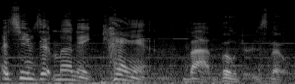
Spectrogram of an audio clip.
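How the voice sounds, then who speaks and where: An actress playing a genteel, self-satisfied older society matron in a western video game, prim and agreeable. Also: female voice, fairly low pitch, big pitch swings, a little slow, over music. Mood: genteel, smug.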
